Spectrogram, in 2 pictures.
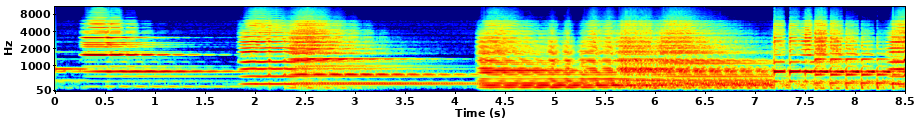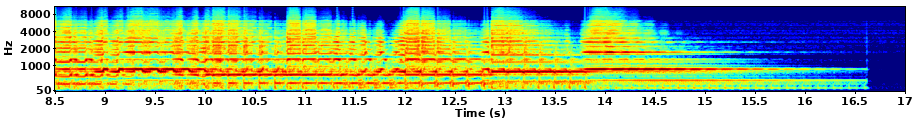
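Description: Electric guitar played through a Hologram Electronics Infinite Jets Resynthesizer pedal: a few chords struck, then held as a sustained, synth-like resynthesized texture with a fast, even pulsing and slow chord changes. The sound fades away near the end.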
